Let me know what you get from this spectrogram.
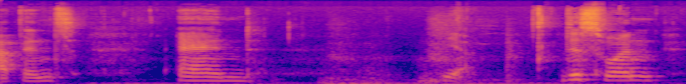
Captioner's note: none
